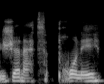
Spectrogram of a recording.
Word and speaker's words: Jeanette Bronée: It's not Danish, if anybody's wondering. It is French. My ancestors were French. So even though I'm born in Denmark and completely Danish, my name is French, hence the Jeanette Bronée pronunciation.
